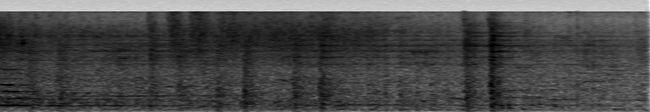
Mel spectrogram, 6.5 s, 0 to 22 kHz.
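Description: JR 113-series electric train pulling out of the station, its wheels clacking over rail joints in quick pairs of clicks. The sound grows fainter as the train draws away.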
